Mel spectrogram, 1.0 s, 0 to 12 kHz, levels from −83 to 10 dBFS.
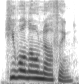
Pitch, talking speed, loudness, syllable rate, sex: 220 Hz, 240 wpm, -14 LUFS, 5.7 syllables/s, female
